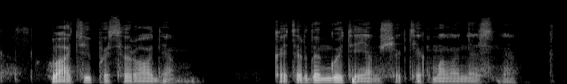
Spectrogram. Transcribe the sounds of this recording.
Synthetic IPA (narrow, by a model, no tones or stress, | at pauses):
vɑ̰ːt̪ʲipʰɐsʲɪɾoːd̪ʲe | kɐ̰t̪ɪɾd̪ɐŋɡʊt̪ʲejɛmʃʲḭɛkt̪ʲiɛkmɐlˠonʲæsʲnʲɪ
